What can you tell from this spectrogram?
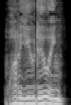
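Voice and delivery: ordinary delivery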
